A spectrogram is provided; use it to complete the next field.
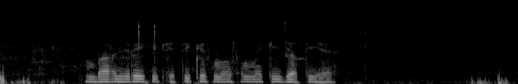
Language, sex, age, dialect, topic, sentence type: Hindi, male, 18-24, Kanauji Braj Bhasha, agriculture, question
